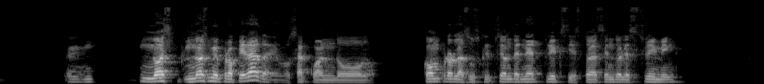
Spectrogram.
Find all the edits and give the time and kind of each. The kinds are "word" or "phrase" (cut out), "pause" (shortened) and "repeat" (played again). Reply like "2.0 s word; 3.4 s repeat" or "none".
none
